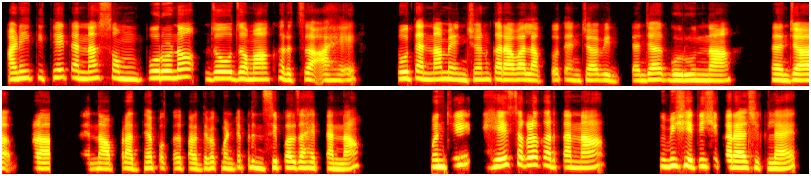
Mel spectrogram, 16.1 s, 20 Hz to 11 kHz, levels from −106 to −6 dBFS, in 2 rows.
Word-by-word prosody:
आणि 225 +4 +2
तिथे 260 +3 -4
त्यांना 245 -2 +1
संपूर्ण 250 +1 -1 0.3
जो 235 +1 +2
जमा-खर्च 215 -2 -1
आहे, 185 0 -3 0.4
तो 230 +1 +3
त्यांना 215 -3 +3
मेन्शन 210 -1 -3
करावा 205 -1 +4
लागतो, 185 -3 -3
त्यांच्या 190 -1 -4
वी 185 -1 -4 0.2
त्यांच्या 190 +3 -1
गुरूंना 180 -1 +1 0.4
त्यांच्या 190 0 +4
अ, 185 -1 -1 0.3
त्यांना 170 0 -1
प्राध्यापक, 190 +1 -3
प्राध्यापक 180 +2 -4
म्हणते, 185 +1 -5
प्रिन्सिपल्स 200 +1 -1
आहेत 195 -1 0
त्यांना. 165 +1 +1 0.7
म्हणजे 235 +5 +2 0.2
हे 240 +5 +5
सगळं 280 0 +5
करताना, 215 -4 +3 0.6
तुम्ही 240 +2 +1
शेती 240 -1 +3 0.2
करायला 205 -2 +8
शिकला 175 -4 -3
आहेत, 175 +5 +1
205 Hz, 125 wpm, -25 LUFS, 185-230 Hz, 0.7 s, करायला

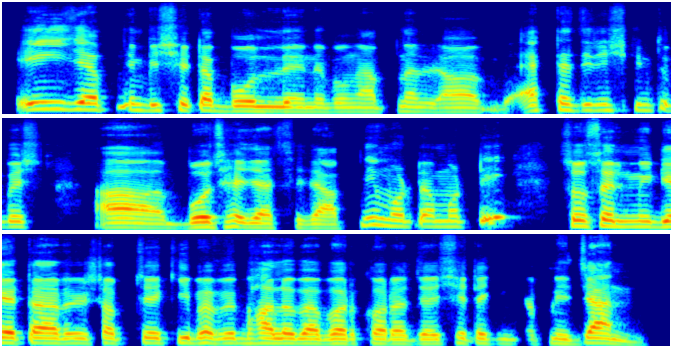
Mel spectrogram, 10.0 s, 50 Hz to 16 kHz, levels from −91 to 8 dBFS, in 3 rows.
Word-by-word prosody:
এইযে 220 0 +2
আপনি 200 - -8
বিষয়টা 180 0 +1
বললেন 150 -3 +2
এবং 140 +1 -8
আপনার 145 +1 -9 0.2
আব 135 -2 -4 0.3
একটা 180 +3 -3
জিনিস 185 0 -5
কিন্তু 180 - -10
বেশ 170 -2 -3 0.4
আ - - +4 0.4
বোঝাই 160 +1 +5
যাচ্ছে 140 -1 -3
যে, - - -1
আপনি 225 - -9
মোটামুটি 180 - -3 0.4
সোশ্যাল 190 -1 +4
মিডিয়াটার 165 -2 +5 0.2
সবচেয়ে 160 +1 -1
কিভাবে 165 -1 +1
ভালো 155 -1 +4
ব্যবহার 145 0 +3
করা 140 -1 +2
যায় 140 -1 -1
সেটা 155 -1 -3
কিন্তু 140 0 -15
আপনি 145 - -5
জানেন। 135 - +3
160 Hz, 175 wpm, -22 LUFS, 145-175 Hz, 0.4 s, বোঝাই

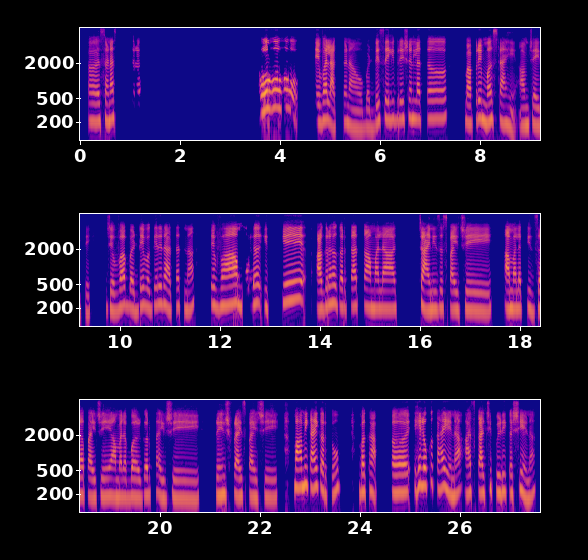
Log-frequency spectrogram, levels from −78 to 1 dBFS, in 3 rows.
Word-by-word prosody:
अ, 210 -1 -2
सणासुदी 220 +1 -4
जरा 220 0 -9 2.4
हो, 295 +2 +7
हो, 350 +1 +5
हो. 340 -7 0 0.4
तेव्हा 200 +2 +5
लागतं 200 0 0
ना 170 -3 -6
ओ, - - -11
बड्डे 165 +4 -4
सेलिब्रेशनला 225 +1 -1
तर 230 +1 -2 0.4
बापरे! 195 +4 +4
मस्ट 210 0 0
आहे, 190 -6 -3
आमच्या 180 +2 -5
इथे. 175 -1 -7 0.4
जेव्हा 195 +3 +1
बड्डे 200 +2 -2
वगैरे 225 +2 -4
राहतात 215 -2 -2
ना, 190 +1 -6 0.4
तेव्हा 230 +2 +4
मुलं 220 +3 -2
इतके 270 +7 +3 0.3
आग्रह 220 +5 +1
करतात, 215 +1 0
का 215 - +3
"आम्हाला 200 0 -1 0.7
चायनीजच 195 +1 +2
पाहिजे, 190 -2 -1 0.3
आम्हाला 195 0 +3
पिझ्झा 195 -1 -2
पाहिजे, 185 0 -3
आम्हाला 180 0 -2
बर्गर 185 +1 -2
पाहिजे, 180 -3 -4 0.7
फ्रेंच 195 +1 0
फ्राईज 190 -2 0
पाहिजे." 180 -1 -4 0.4
मग 265 - +9
आम्ही 270 +3 +5
काय 260 +1 +7
करतो, 225 -3 -3 0.5
बघा 220 0 0 0.3
अ, - - +1 0.4
हे 280 +4 +4
लोकं 280 +3 +3
काय 255 +2 +3
आहे 220 - 0
ना, 195 +2 -2 0.2
आजकालची 210 +3 +1
पिढी 215 0 -1
कशी 210 +4 0
आहे 195 - -3
ना, 180 +3 -7
205 Hz, 125 wpm, -25 LUFS, 190-230 Hz, 2.4 s, मग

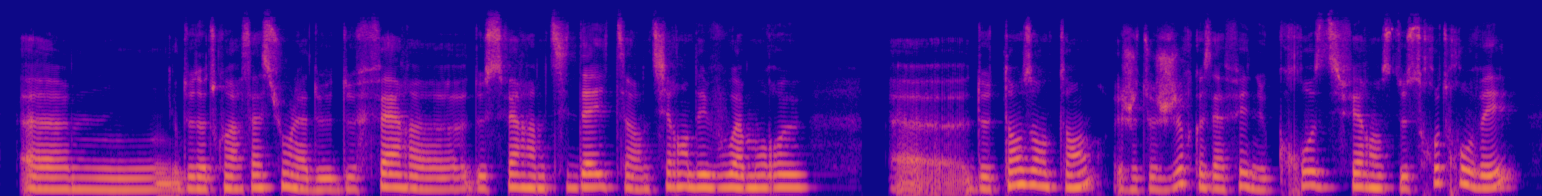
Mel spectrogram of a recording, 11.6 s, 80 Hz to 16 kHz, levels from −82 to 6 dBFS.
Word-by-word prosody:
hem, 170 - 0
de 135 - -2
notre 175 -1 0
conversation, 195 +3 0
là, 175 -3 +2
de 165 0 0
de 175 +2 -5
faire, 200 +3 +3
heu, 175 0 -1
de 185 - -2
se 185 0 -1
faire 200 -1 +2
un 190 - +3
petit 190 +1 -3
date, 200 0 +2
un 175 -2 -1
petit 180 +4 -1
rendez-vous 200 -1 +3
amoureux, 195 +1 +3 0.7
heu, - - -5
de 180 0 -1
temps 225 +7 +2
en 225 -2 +3
temps, 205 +5 0
je 170 0 -4
te 170 +2 -8
jure 205 +10 -1
que 200 - -1
ça 185 -2 -1
fait 210 +5 -3
une 175 -4 -3
grosse 220 +6 -3
différence 200 -1 +1
de 180 - -2
se 180 - -3
retrouver, 230 -6 0
190 Hz, 185 wpm, -26 LUFS, 175-200 Hz, 0.7 s, faire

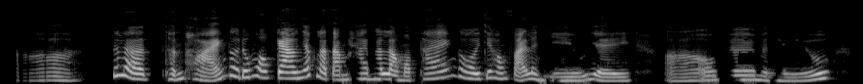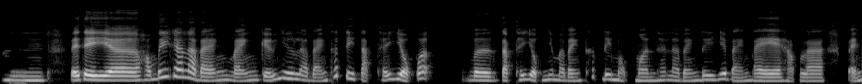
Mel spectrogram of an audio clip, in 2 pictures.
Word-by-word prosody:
À, 180 -3 -27 0.9
tức 405 - 0
là 255 -10 +5 0.2
thỉnh 240 +2 -2
thoảng - - +1
thôi, 385 -3 +1
đúng 320 +2 +2
hông? 310 -4 +1
Cao 280 -1 +9
nhất 355 +7 -1
là 260 -7 +3
tầm 215 -1 +1
2-3 250 -1 -2
lần 220 -5 +5
1 190 -1 -4
tháng 280 +8 -3
thôi 275 -7 +2
chứ 305 +4 -3
hổng 265 -1 -3
phải 255 - +2
là 260 - 0
nhiều 175 0 -5
chứ 235 - -4
gì? 170 -1 -1 0.3
Ờ, 165 +3 -8
ô 200 +3 -4
kê, 215 0 -3
mình 190 -4 -6
hiểu. 165 +4 -6 0.5
Ừm, 190 -2 -3 0.3
vậy 195 - +7
thì, 205 -3 +9
ờ, 195 -1 +7
hổng 210 +2 -4
biết 350 +6 0
á 350 -2 +4
là 280 -6 +2
bạn 190 +2 -2
bạn, 175 +4 -4
kiểu 185 +2 -2
như 275 -1 +1
là, 225 -5 -3
bạn 165 +2 -7
thích 395 - -6
đi 265 - -1
tập 245 - -7
thể 195 - -5
dục 245 +3 +1
á, 275 +1 -1 0.3
b 195 0 -6 0.2
tập 175 -1 -1
thể 215 - -4
dục 220 - 0
nhưng 215 +1 -5
mà 185 - -4
bạn 170 0 -5
thích 350 - -16
đi 235 0 -1
một 210 -4 -5
mình 175 -1 -4
hay 195 +2 -7
là 190 -3 -7
bạn 175 +2 -6
đi 210 +1 -2
với 255 - +3
bạn 165 -1 -8
bè 165 -1 0
hoặc 165 0 -10
là 165 -1 -3 0.2
bạn - - -4
205 Hz, 245 wpm, -24 LUFS, 175-255 Hz, 0.9 s, Cao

